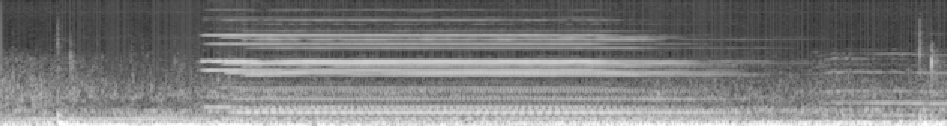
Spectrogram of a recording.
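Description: A pipe organ plays a sustained chord.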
